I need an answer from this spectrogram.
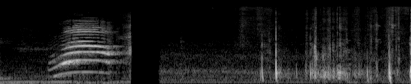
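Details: House cat with a short rising-falling meow near the start, followed by a pause, then scattered clicks, rustling and household handling noises.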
